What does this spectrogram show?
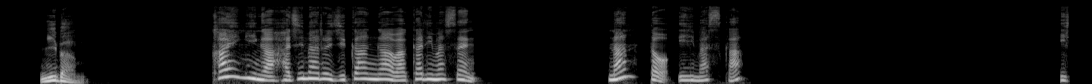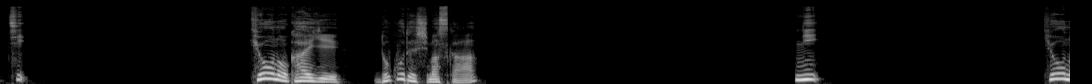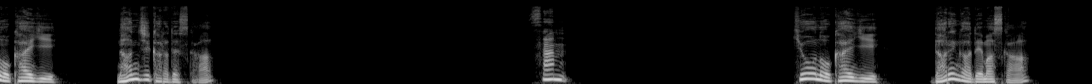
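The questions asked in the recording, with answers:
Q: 会議が始まる時間がわかりません。何と言いますか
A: 2: 今日の会議何時からですか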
